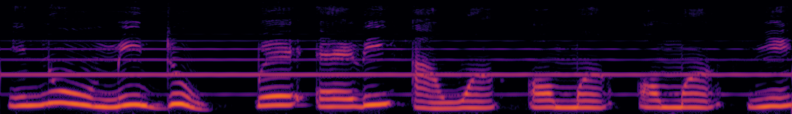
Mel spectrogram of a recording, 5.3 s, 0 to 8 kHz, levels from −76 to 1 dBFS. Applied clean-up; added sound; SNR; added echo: none; Wind instrument, woodwind instrument; 15 dB; none.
